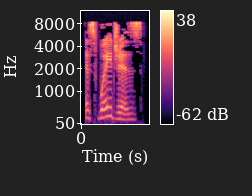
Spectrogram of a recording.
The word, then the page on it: assuages: British English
